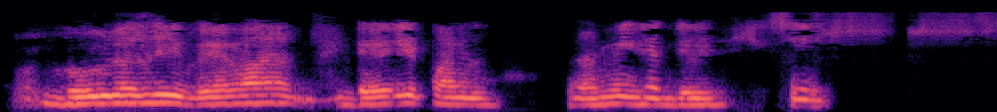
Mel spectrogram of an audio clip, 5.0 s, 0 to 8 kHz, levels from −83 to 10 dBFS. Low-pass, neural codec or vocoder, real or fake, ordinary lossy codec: 7.2 kHz; codec, 16 kHz, 1 kbps, FreqCodec, smaller model; fake; MP3, 24 kbps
